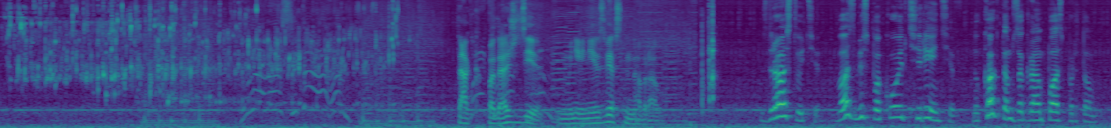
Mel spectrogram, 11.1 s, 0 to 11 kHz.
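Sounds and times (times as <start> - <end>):
hot tea pouring into a cup: 0.0 - 4.0
voice-like sounds: 2.0 - 3.7, 4.6 - 6.6
speech: 4.6 - 6.8, 7.7 - 11.0.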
